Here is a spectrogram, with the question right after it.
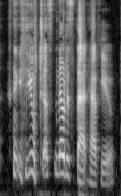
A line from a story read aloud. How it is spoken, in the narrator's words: Paris laughed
